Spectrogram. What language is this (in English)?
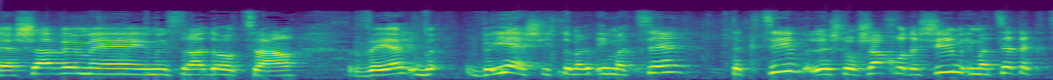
Hebrew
